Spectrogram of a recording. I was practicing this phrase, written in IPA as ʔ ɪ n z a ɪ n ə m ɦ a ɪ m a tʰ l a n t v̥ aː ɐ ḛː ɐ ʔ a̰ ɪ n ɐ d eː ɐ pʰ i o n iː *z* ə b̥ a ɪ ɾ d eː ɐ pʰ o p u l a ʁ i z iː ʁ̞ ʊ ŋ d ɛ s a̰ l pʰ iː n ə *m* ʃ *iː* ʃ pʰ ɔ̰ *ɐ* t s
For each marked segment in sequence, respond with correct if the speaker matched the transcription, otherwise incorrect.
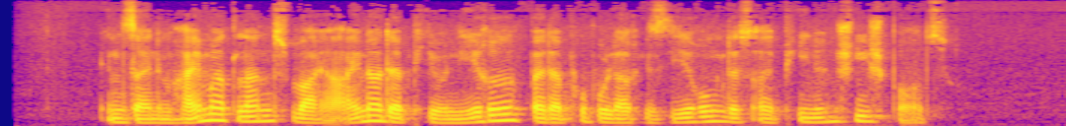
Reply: incorrect: ʁ, incorrect: n, correct, correct

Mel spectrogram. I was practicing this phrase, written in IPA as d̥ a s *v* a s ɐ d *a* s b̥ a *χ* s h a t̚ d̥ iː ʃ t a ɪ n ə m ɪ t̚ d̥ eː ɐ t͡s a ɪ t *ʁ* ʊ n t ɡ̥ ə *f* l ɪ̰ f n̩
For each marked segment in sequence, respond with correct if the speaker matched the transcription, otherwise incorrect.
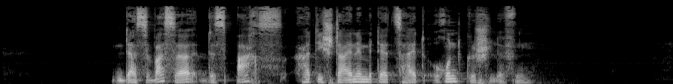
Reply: correct, incorrect: ɛ, correct, correct, incorrect: ʃ

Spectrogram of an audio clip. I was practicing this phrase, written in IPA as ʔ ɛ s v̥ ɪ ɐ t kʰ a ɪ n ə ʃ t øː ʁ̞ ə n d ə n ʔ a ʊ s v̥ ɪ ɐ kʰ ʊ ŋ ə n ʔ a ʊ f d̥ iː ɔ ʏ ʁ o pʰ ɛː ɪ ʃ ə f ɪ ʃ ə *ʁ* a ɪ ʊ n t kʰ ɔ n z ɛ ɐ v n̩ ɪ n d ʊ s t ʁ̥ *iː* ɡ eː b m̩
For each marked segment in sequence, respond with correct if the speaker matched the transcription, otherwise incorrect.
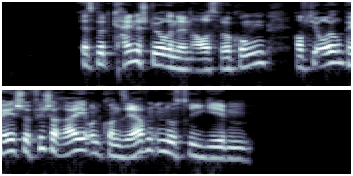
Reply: correct, correct

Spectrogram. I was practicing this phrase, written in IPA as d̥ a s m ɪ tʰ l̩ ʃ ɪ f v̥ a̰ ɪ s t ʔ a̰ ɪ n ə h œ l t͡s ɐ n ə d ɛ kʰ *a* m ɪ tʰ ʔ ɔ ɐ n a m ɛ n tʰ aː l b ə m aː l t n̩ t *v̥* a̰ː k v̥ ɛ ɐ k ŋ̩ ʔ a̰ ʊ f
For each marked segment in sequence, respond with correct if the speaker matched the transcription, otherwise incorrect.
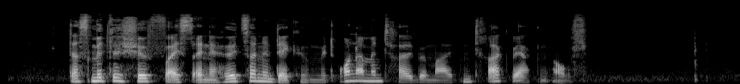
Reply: incorrect: ə, incorrect: ʁ̥

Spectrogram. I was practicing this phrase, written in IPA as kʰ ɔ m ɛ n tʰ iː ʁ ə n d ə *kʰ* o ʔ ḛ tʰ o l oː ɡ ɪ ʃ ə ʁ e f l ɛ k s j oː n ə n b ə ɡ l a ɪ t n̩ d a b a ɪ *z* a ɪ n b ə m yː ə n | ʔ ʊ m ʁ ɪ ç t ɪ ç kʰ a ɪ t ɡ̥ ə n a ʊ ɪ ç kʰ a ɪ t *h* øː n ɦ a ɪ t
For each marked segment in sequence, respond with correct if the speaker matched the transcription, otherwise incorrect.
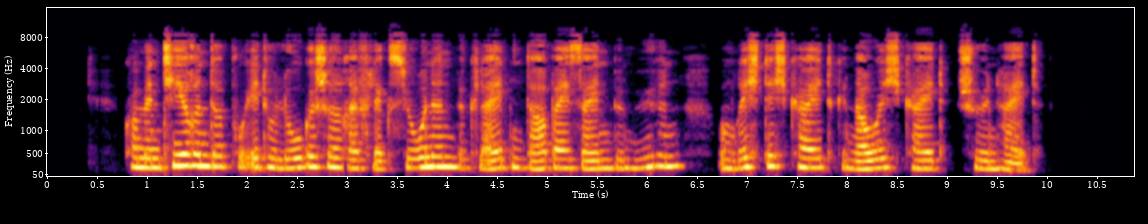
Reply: incorrect: pʰ, correct, incorrect: ʃ

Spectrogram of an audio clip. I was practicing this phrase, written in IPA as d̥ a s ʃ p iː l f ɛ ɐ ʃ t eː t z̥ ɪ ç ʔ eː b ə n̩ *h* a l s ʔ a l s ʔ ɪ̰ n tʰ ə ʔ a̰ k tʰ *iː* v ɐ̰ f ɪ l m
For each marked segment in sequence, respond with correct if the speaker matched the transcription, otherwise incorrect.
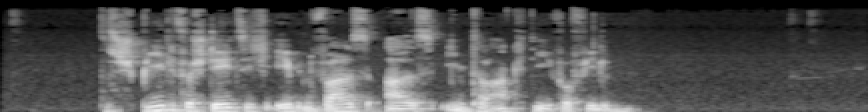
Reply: incorrect: f, correct

